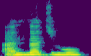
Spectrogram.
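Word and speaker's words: النجم: Al-Najmu becomes An-Najmu.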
